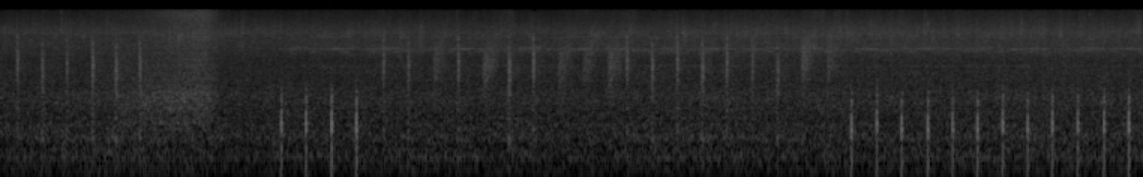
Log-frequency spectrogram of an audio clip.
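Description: Footsteps tap lightly at a steady, quick pace.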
